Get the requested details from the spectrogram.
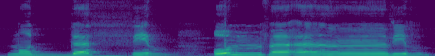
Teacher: قاف کو موٹا پڑھیں گے، نون پر اخفا کریں گے، آخر میں را ساکن ہے، اس را کو بھی باریک پڑھیں گے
